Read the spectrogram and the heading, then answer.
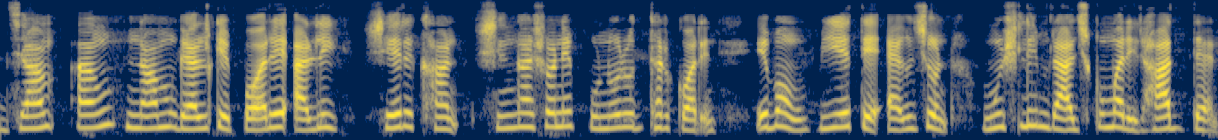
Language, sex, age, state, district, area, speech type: Bengali, female, 18-30, West Bengal, Purba Medinipur, rural, read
